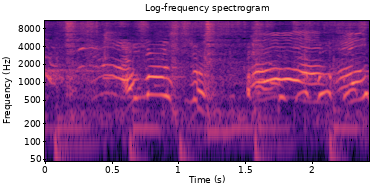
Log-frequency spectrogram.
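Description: Young children's excited voices and shouts over background music with a steady bass line.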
